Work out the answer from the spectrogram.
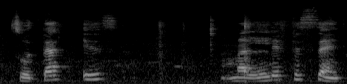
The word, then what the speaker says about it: Maleficent: Maleficent. Some persons pronounce this Maleficent, but it's not Maleficent.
